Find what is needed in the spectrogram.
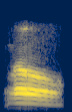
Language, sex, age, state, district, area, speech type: Bodo, male, 18-30, Assam, Kokrajhar, rural, conversation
